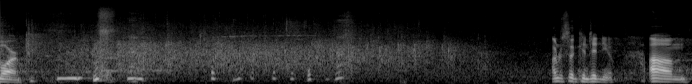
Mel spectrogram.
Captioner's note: applause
